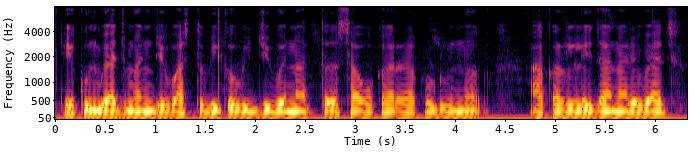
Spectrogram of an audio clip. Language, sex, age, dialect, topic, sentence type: Marathi, male, 18-24, Varhadi, banking, statement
